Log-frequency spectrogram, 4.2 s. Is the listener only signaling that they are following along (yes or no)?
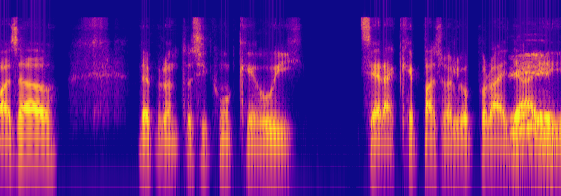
no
